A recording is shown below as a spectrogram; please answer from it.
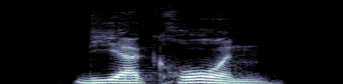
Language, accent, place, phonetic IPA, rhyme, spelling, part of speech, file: German, Germany, Berlin, [diaˈkʁoːn], -oːn, diachron, adjective, De-diachron.ogg
- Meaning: synonym of diachronisch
